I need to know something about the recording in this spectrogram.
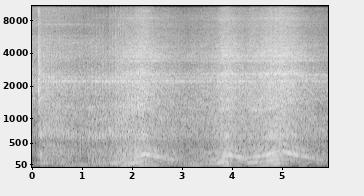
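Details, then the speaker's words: Pulsar NS motorcycle after an engine rebuild: a failed oil cooler starved the cam, rockers, head and con rod of oil and seized the engine, so the con rod, cylinder, camshaft and rocker arm were replaced. Clean revs, no knock or rattle; healthy. "এই জন্য আমাদের পুরো বাইকটার ইঞ্জিনের কাজ করা লাগলো, এক কথায় ইঞ্জিনটা সিজ করছিল। তো ইঞ্জিনের কাজ করার পর ইঞ্জিনের সাউন্ডটা শুনুন।"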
